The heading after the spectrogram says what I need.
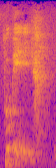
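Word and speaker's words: Pupi: Outside of the museum is Poopy. It's puppy, we say, but in Spanish, U is spelled U, so it's Poopy.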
